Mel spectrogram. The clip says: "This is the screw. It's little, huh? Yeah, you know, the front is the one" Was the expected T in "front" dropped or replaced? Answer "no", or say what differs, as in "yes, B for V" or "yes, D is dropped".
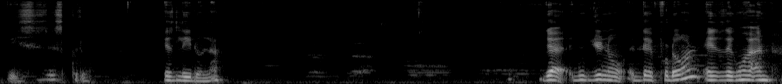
yes, T is dropped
